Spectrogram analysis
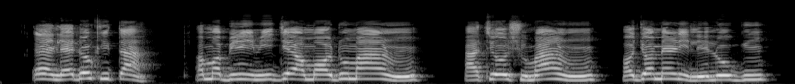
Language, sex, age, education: Yoruba, female, 30-45, tertiary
